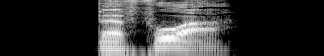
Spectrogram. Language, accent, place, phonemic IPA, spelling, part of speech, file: German, Germany, Berlin, /bəˈfoːr/, bevor, conjunction / adverb, De-bevor.ogg
- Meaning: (conjunction) before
